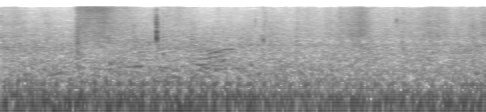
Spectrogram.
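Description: Street ambience: a steady low traffic rumble with faint voices in the background, and two brief clicks in the first second.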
